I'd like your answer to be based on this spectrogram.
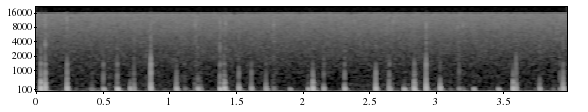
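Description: Long acrylic nails tap and scratch the top edge and surface of a round, solid cork trivet held edge-on. The result is a quick, uneven run of about 27 soft, dull, low-pitched taps with a faint scratchy texture. Each tap dies away almost instantly, with no ring.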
